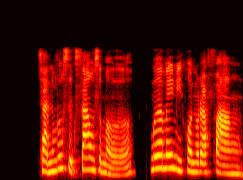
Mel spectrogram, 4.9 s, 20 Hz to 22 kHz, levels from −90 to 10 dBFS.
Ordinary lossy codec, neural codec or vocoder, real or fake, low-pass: AAC, 48 kbps; codec, 16 kHz, 4 kbps, FunCodec, trained on Chinese and English, 50 frames a second; fake; 7.2 kHz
